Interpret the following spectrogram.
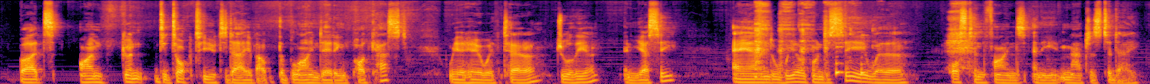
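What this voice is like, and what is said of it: Put-on British accent drifting Australian. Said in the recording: “talk in a British accent for 10 seconds ... I feel like I float between like Cockney Australian and ... Australian”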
